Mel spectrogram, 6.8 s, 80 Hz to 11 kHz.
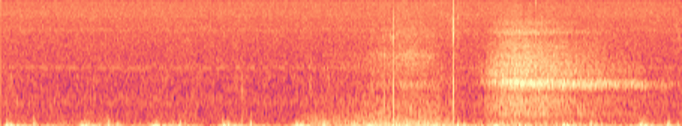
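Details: Steady low thumping heartbeat at about 85 a minute, recorded binaurally right after 37 push-ups, with one audible breath midway; normal heartbeat after exercise.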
